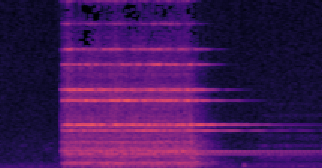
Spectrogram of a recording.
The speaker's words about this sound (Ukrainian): Звініць телефон.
